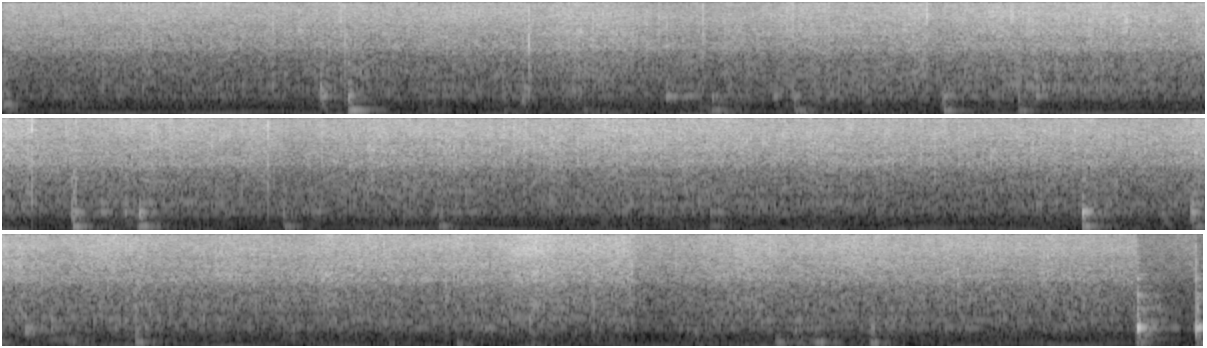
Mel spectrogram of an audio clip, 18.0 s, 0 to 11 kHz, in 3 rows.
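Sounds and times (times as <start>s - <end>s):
onion sizzling in a frying pan: 0.0s - 18.0s
spatula scraping and tapping pan: 1.5s - 10.2s, 11.3s - 16.8s.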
